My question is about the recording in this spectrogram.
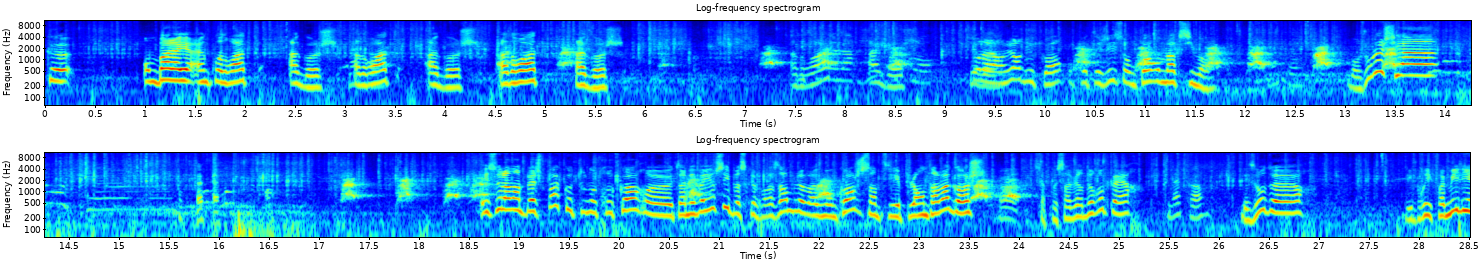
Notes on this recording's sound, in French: Le bruit de différentes rues, la télécommande qui marche ou pas devant les feux ou les passages piétons. En mode reportage... Au micro zoom.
